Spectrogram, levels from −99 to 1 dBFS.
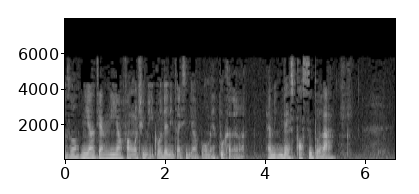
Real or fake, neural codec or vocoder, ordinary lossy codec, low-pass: real; none; MP3, 24 kbps; 7.2 kHz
